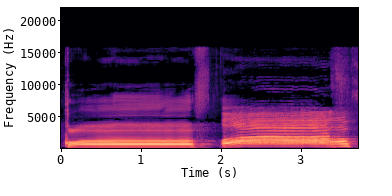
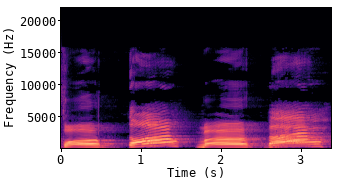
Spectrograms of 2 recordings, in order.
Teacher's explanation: قاف جیم اور دال کو تین الف تک کھینچنا ہے اور تا اور با کو ایک الف تک کھینچنا ہے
